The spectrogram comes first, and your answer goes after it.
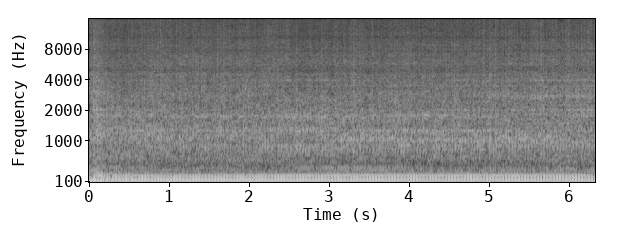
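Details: Mower single-cylinder engine first started after replacing a blown head gasket, with choke: steady, even putter with no misses or knocks; normal running.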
